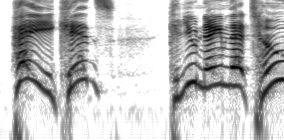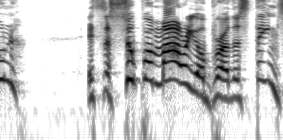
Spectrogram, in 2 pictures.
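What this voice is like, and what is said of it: Put-on New York Italian accent. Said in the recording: “his Italian, his like... New York Italian accent... The pizza accent?”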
